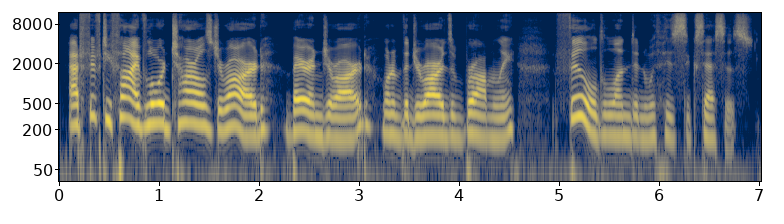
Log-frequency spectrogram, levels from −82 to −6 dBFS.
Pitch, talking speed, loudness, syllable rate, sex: 195 Hz, 160 wpm, -18 LUFS, 5.0 syllables/s, female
